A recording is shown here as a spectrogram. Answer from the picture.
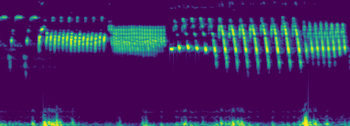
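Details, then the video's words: Canary singing an unusual phrase intended to get young canaries to respond: quick chips, a pulsed trill, a broad buzzing trill, then a run of rapid falling sweeps, with soft low thumps behind. "Pancingan Jitu! Kenari Muda pasti nyaut kalo denger suara aneh kenari ini."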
